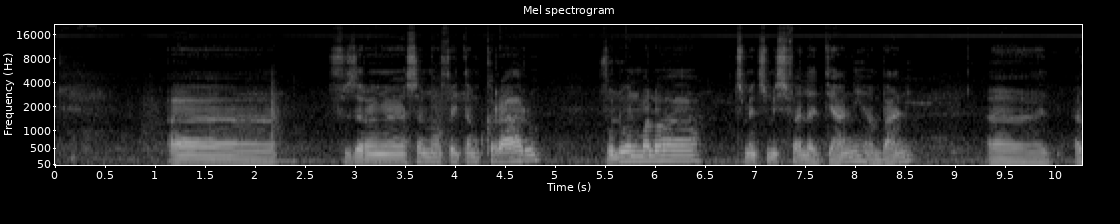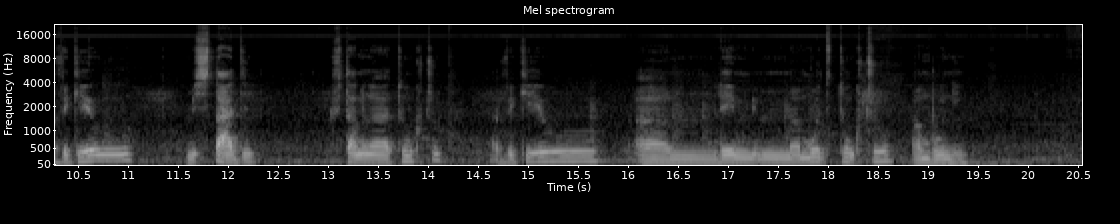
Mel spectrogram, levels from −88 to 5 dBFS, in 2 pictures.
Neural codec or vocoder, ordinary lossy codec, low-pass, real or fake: none; none; none; real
